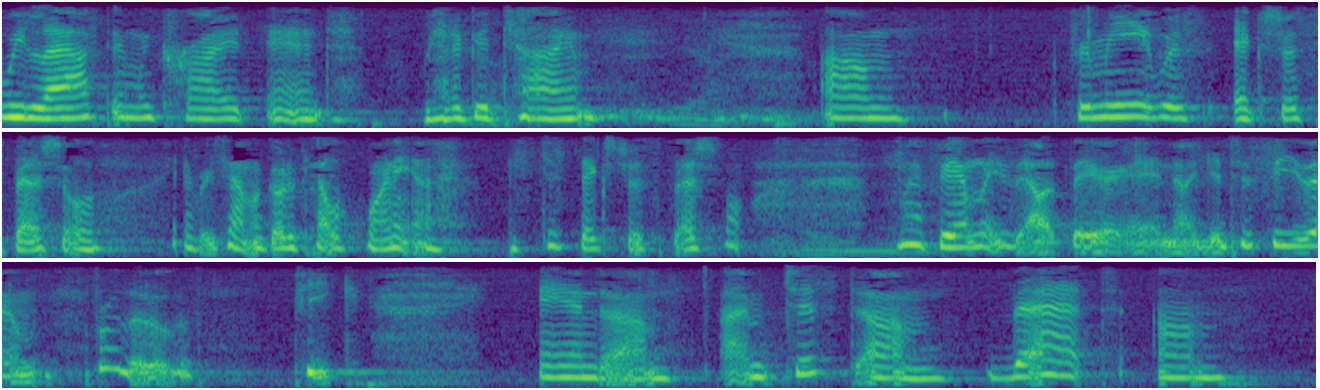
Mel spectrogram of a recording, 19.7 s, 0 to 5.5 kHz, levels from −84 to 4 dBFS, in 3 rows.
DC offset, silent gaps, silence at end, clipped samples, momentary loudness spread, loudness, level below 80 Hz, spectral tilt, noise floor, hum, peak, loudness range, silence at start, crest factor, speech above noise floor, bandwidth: under 0.1%; none; 0.35 s; under 0.1%; 17 LU; -21 LUFS; -60 dBFS; -9.5 dB/octave; -53 dBFS; none; -2 dBFS; 3 LU; 0 s; 18 dB; 33 dB; 5 kHz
